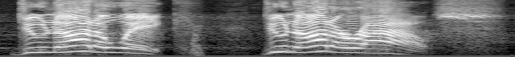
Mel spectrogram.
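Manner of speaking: high, loud, with do not arouse drawn out slowly; solemn command not to awaken love; stern warning. Acted. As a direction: lean hard on NOT each time. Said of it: "she been told not to do".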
